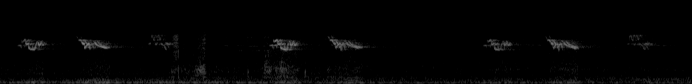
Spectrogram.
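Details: European robin singing an early evening song: short, bright warbled notes in pairs, repeated every second or two, over a soft low background hum.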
